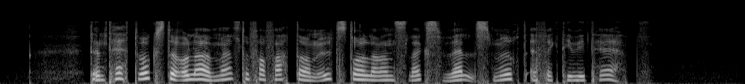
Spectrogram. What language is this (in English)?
Norwegian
